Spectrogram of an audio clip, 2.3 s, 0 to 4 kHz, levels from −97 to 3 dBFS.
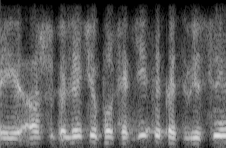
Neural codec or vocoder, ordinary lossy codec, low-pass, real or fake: codec, 16 kHz, 2 kbps, FreqCodec, smaller model; Opus, 16 kbps; 3.6 kHz; fake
